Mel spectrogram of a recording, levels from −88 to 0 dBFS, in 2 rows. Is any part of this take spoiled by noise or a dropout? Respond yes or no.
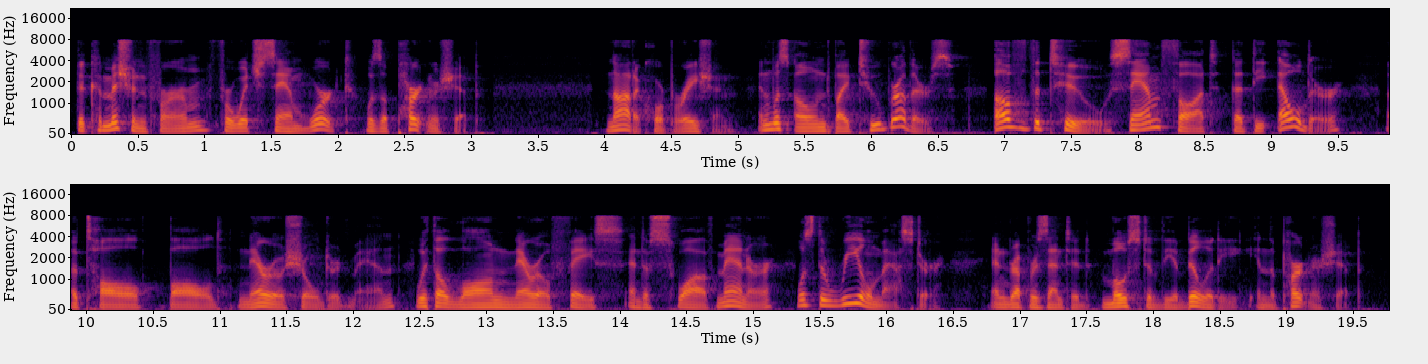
no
